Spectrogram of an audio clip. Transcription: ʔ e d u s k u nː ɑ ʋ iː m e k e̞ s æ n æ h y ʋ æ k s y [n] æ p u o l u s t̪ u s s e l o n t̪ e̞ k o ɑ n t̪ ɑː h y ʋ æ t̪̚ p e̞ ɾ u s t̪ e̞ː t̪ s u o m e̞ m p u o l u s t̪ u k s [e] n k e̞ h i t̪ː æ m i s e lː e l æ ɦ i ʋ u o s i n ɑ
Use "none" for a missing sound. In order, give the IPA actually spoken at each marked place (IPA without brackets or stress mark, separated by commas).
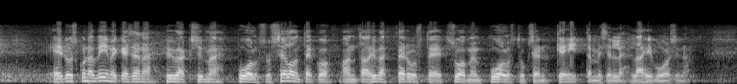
m, e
